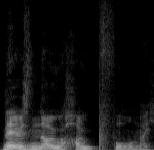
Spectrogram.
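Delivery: ordinary delivery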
